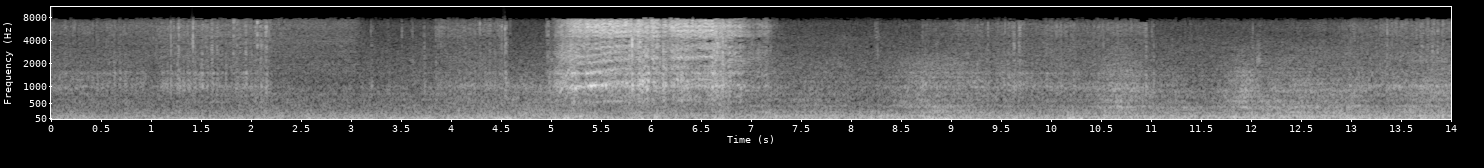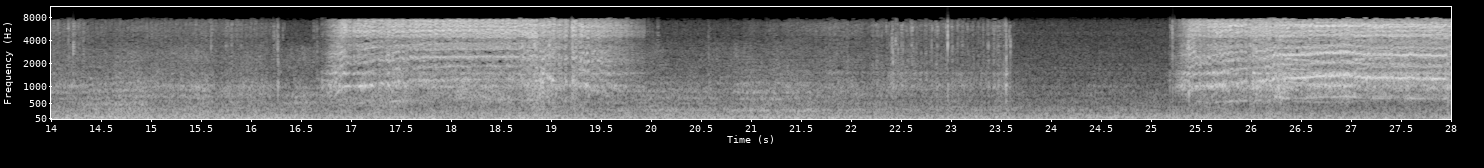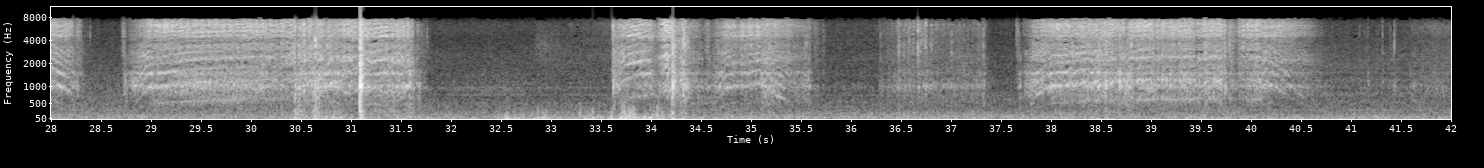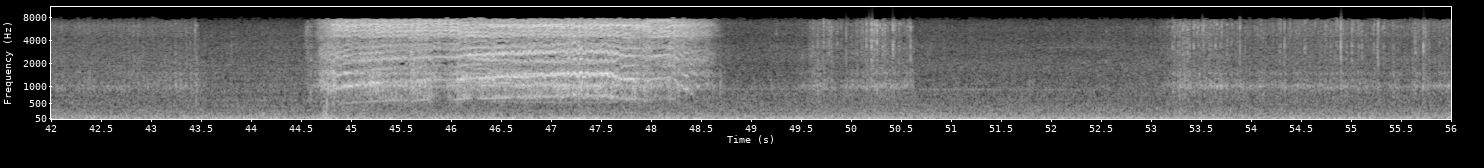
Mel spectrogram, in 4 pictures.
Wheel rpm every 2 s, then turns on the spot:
20, 0, 70, 50, 10, 10, 20, 20, 80, 100, 0, 20, 40, 150, 90, 120, 20, 60, 30, 150, 30, 20, 100, 160, 30, 10, 10, 20.
0-2 8-16 22-24 42-44 48-56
